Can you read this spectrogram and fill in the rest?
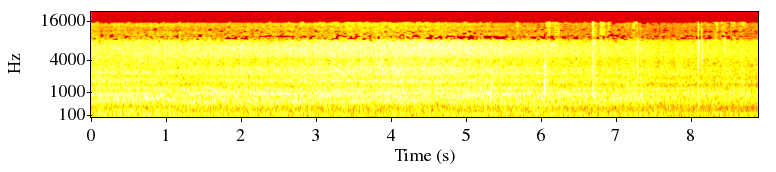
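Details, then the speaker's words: LS engine with top-end rebuild and Comp Cams 54-525-11 cam, Evolution hydraulic roller lifters after 38 hours, replacing loud 8957 retro-fit lifters: steady idle with only faint, normal lifter ticking. "and at this point the lifts are noise you have to listen hard for it but at least you can't hear it coming down the road a quarter mile"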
